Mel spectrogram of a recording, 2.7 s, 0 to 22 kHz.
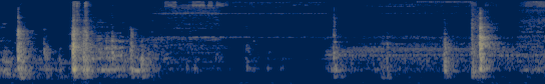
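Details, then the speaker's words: Yamaha CDC-755 five-disc CD changer whose tray would not come out, after repair, pressing open/close: a few soft clicks and a short quiet motor whir as the tray runs out smoothly; loading mechanism working normally. "there it comes and it's you know it's got power"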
